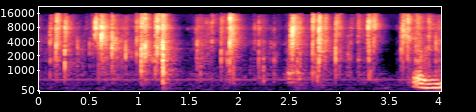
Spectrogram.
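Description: Crinkling of a small packet wrapper handled in the fingers: irregular crackles and clicks.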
